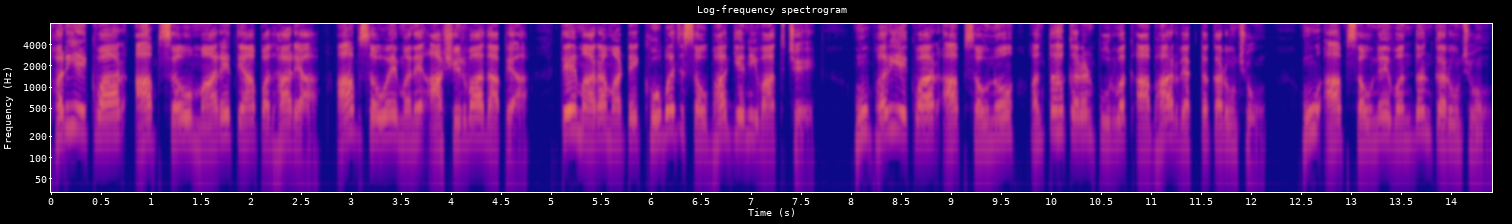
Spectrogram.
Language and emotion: Gujarati, neutral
